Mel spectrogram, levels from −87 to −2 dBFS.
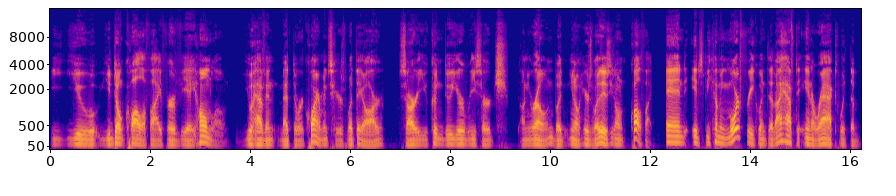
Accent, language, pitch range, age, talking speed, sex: American, English, 80-105 Hz, 40-59, 180 wpm, male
